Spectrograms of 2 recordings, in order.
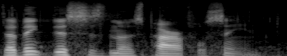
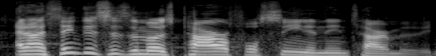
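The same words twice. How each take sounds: First: Softer and lower, slowing on the thought; hushed repeat. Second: Said in the usual way. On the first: Shown as a demonstration. Preacher to congregation, repeating it softly and reverently. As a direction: drop the voice to let it land. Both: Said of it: "Not the war scenes".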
